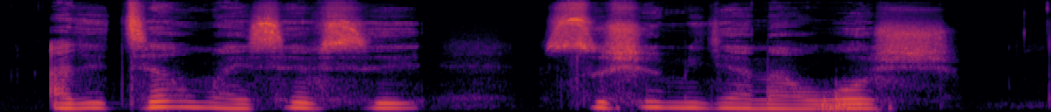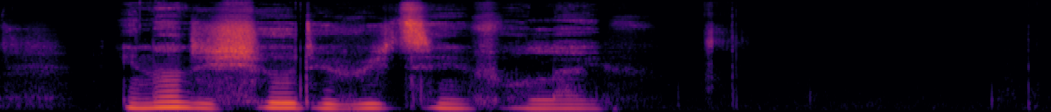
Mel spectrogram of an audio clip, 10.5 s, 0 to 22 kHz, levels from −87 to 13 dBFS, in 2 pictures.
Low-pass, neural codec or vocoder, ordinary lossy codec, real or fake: none; none; none; real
